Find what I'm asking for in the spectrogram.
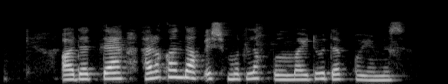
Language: Uyghur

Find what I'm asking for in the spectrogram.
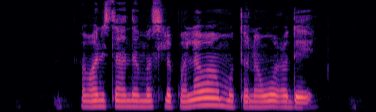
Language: Pashto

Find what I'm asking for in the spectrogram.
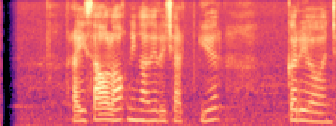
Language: Sundanese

